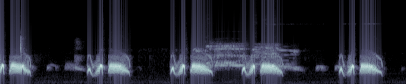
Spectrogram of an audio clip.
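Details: Provoking and summoning coos from a field-type decoy spotted dove: repeated phrases of a double hooked note and a low rounded coo roughly every one and a half seconds, joined midway by a fainter, higher overlapping voice.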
